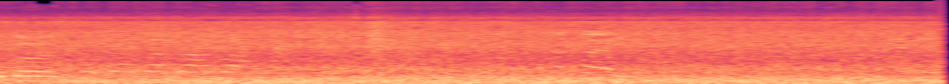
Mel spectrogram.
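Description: Seawater surges in at high tide in Borongan City as a loud, unbroken rush of churning water, close and steady, with indistinct voices faintly beneath it.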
